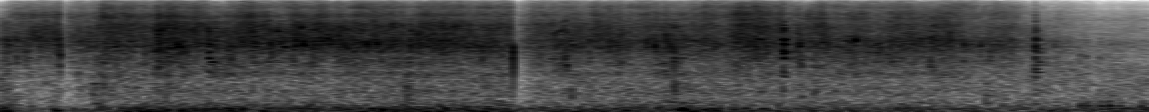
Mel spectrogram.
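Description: Sausage and garlic frying in oil in a pot, a steady close sizzle and crackle with occasional stirring clatter, and no talking over it.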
